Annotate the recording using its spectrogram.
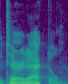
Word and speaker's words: pterodactyl: Pterodactyls are spelled with a P. Oh, my God. The P is silent.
